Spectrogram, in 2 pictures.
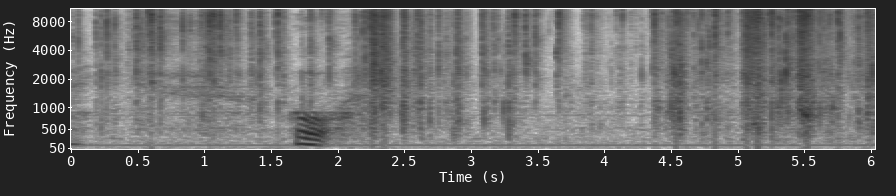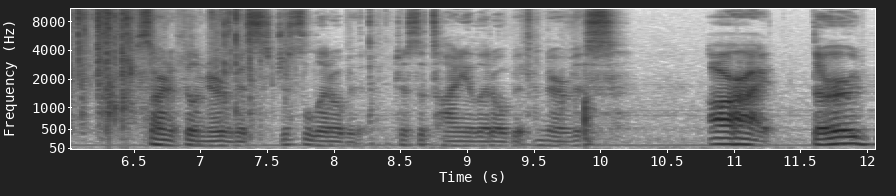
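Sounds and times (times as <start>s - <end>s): foil wrapper crinkling: 0.0s - 8.0s.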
